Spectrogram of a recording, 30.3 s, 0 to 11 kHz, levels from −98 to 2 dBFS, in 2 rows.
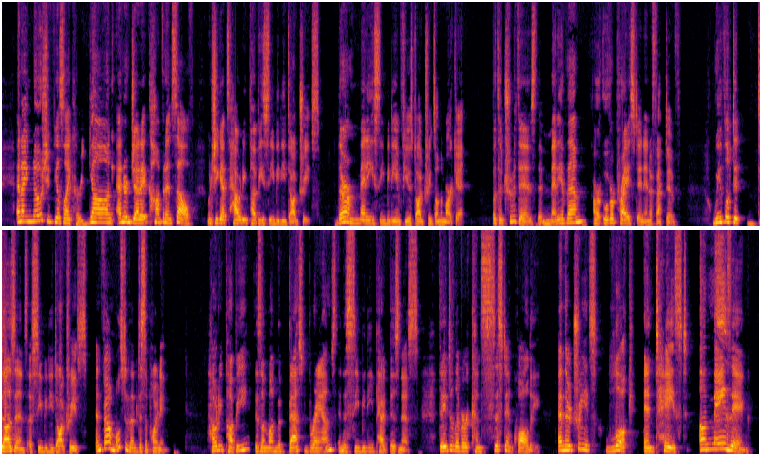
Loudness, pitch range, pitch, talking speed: -19 LUFS, 160-225 Hz, 185 Hz, 155 wpm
